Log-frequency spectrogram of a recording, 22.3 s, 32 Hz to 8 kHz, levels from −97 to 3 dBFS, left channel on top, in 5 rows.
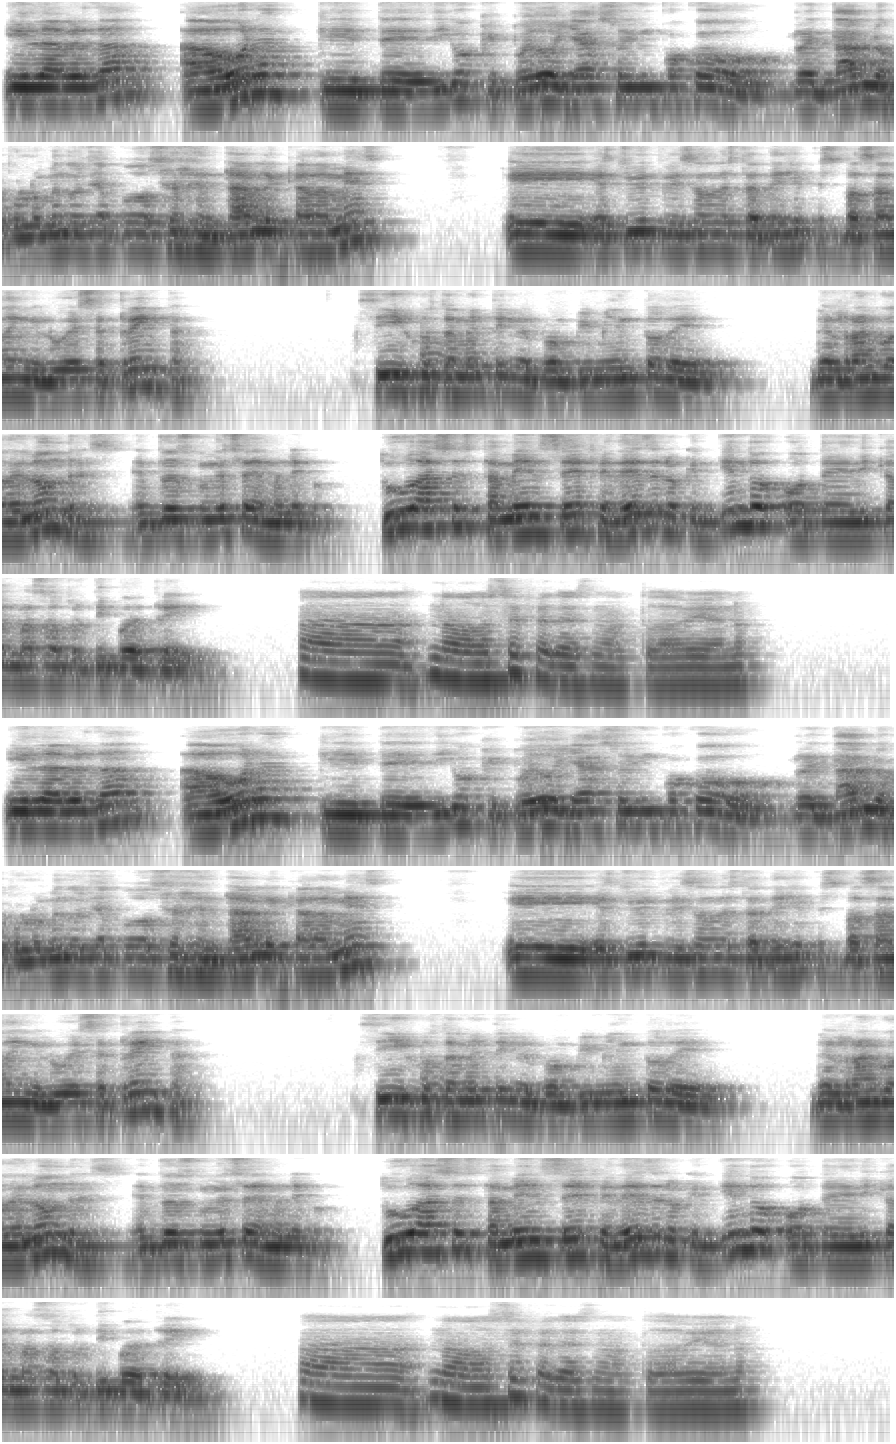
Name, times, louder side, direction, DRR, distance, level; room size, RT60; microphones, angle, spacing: voice 1, 0.0-6.4 7.0-9.9 10.8-12.6 13.0-18.9, equal, 45° left, 1.4 m, -26 dB
voice 2, 19.3-21.5, left 2 dB, 70° left, 0.8 m, -31 dB
6.3 x 3.3 x 4.9 m
head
